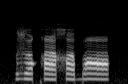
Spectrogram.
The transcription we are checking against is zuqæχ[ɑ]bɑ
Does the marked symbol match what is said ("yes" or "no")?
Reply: no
